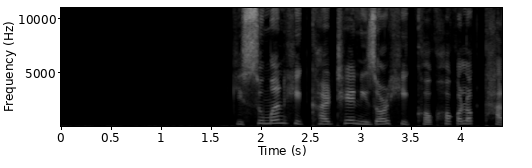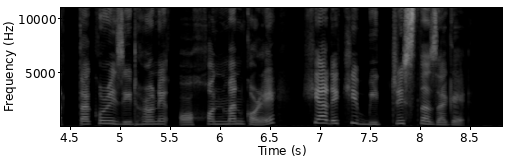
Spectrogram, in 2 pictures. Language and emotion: Assamese, disgusted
